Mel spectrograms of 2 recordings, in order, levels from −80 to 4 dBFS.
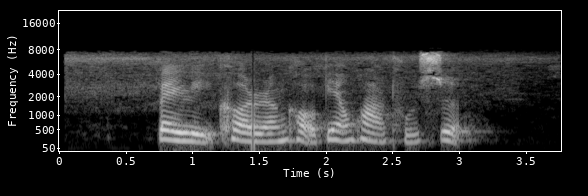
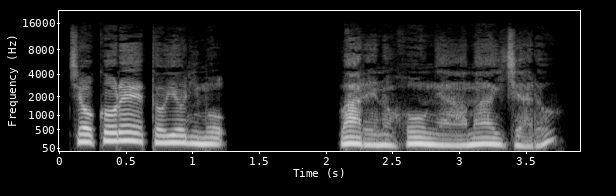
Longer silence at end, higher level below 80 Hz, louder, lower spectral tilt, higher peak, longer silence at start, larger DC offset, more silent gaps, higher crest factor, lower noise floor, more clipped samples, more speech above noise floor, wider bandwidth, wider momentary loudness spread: first, 0.35 s vs 0.2 s; second, -58 dBFS vs -52 dBFS; about the same, -17 LUFS vs -16 LUFS; second, -2 dB/octave vs -7 dB/octave; about the same, 0 dBFS vs -2 dBFS; about the same, 0.05 s vs 0.1 s; neither; second, none vs 1.27-2.07 s; about the same, 18 dB vs 14 dB; second, -43 dBFS vs under -90 dBFS; neither; second, 26 dB vs over 76 dB; second, 8 kHz vs 13.5 kHz; first, 17 LU vs 9 LU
